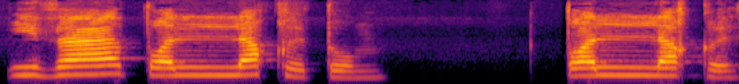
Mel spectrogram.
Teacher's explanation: So this lam, when you're joining it with this ta, because it's got a shadda, you're putting extra stress on that letter.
